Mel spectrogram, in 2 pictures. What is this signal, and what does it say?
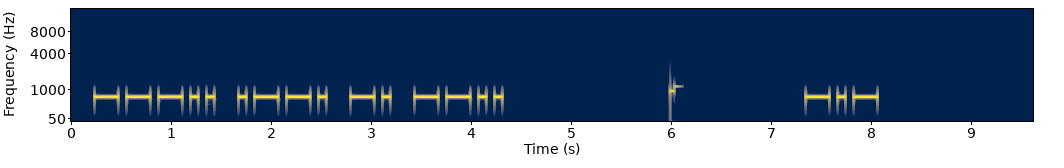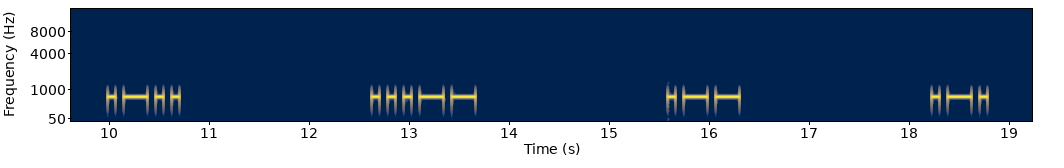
Morse code, heard as a keyed tone, about 15 wpm, spaced as for 6 wpm, 700 Hz. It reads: 8PNZ KL3WR
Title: USA Call Signs - 5 Characters - 8x Character Spacing - 15wpm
